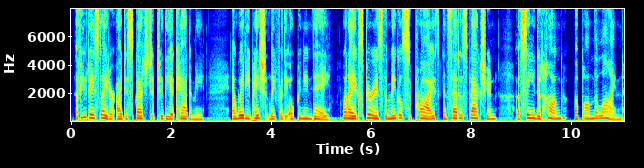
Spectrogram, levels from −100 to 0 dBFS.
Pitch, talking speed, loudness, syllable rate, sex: 200 Hz, 175 wpm, -20 LUFS, 5.6 syllables/s, female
